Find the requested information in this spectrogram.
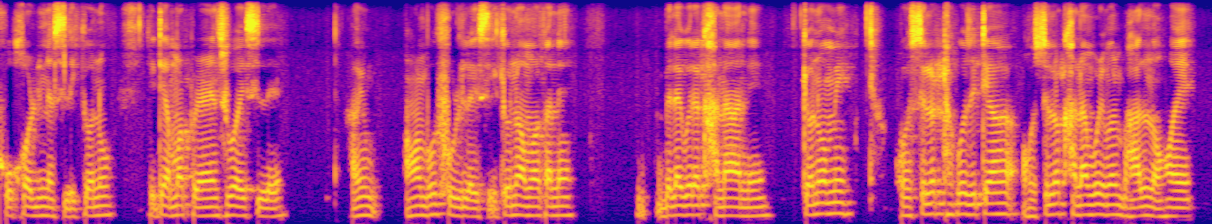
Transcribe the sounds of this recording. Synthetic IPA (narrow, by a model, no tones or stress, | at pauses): xuxɔɹdinasilɛkiɔnʊzetiaːmaɹpɹɛnnɛns̬bʊaɦisilɛ | ami | amaɹboɦut̚puɹilaɡisilɛkiɔnʊamaɹkanɛ | bɛlɛɡbɛlɛkʰanaːnɛ | kiɔnʊamihostɛlɔtʰːakʊ̃zetijaɦostɛlɔt̚kʰanabʊɹimanbʱalnɔɦɔj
